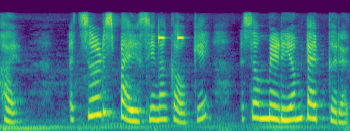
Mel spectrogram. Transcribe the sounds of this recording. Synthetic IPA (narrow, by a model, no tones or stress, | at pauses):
hajət͡səɽspajsinakawke | əsəmiɽijəmʈajp̚kəɾat̪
